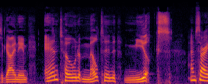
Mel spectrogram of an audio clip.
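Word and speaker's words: Meaux: main opposition is a guy named anton melton mux i'm sorry say that last name again anton melton mux how very american that a guy whose last name is spelled m-e-a-u-x is pronounced muyx that is interesting whoa yeah he's an attorney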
